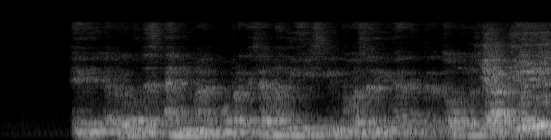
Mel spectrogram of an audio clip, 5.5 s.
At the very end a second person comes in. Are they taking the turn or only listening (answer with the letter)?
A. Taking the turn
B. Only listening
A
